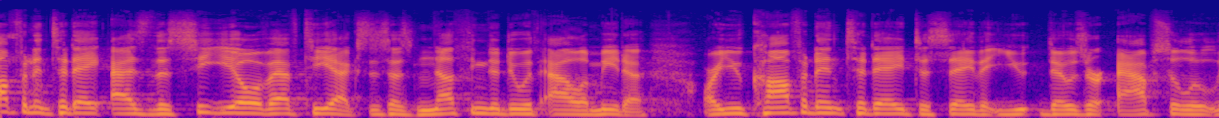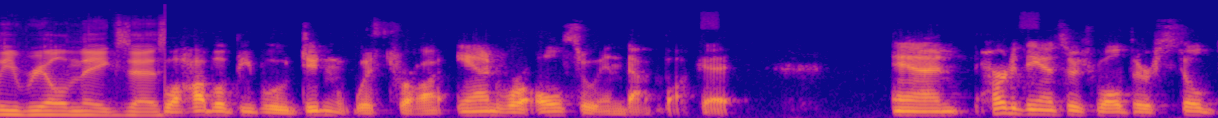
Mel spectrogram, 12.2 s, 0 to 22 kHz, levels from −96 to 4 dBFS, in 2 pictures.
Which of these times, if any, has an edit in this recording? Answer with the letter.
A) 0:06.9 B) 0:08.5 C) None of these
A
